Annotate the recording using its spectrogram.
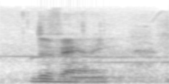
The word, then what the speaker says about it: Devany: Devany.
